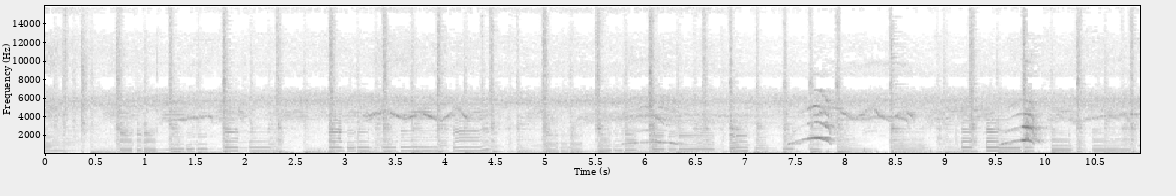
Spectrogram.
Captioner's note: baby monkey shrieks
